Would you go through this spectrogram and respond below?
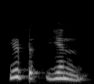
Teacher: நாவின் நுனி அன்னத்தின் நுனியை பொருந்துவதால் பிறக்கும் எழுத்து.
